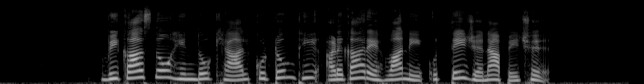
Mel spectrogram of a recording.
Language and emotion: Gujarati, neutral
